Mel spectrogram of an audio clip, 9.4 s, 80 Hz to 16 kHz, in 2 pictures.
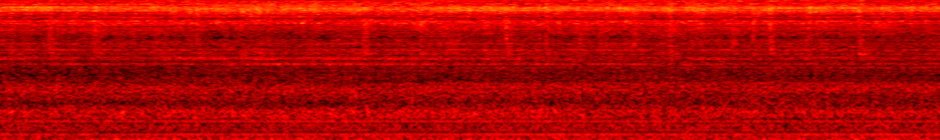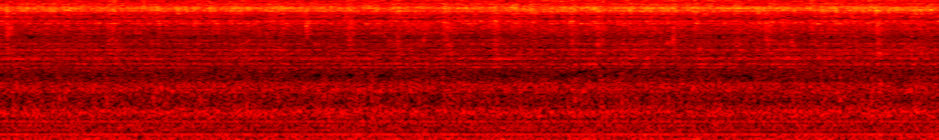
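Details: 1973 Westinghouse 25-pint heavy-duty dehumidifier, just acquired after sitting in a cabinet shop, running normally with frost on the evaporator: steady even hum, constant low tone and fan rush, no knocking or rattling; sealed fan motor starting to slow, needs oiling.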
